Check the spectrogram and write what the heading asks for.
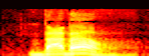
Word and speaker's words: Babel: Babel. Babel. Better pronunciation from the Hebrew. Bab meaning door. El, God.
